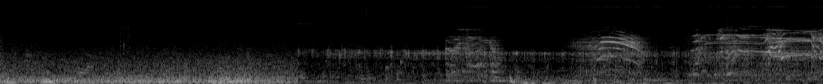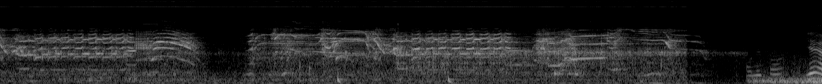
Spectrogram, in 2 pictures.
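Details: Keiko, a formerly captive killer whale living in a sea pen off the Vestmanna Islands, Iceland, vocalizes a lot in repeated squeaky, harmonic bursts that bend up and down in pitch.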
